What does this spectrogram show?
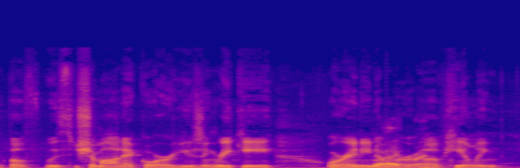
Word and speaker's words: Reiki: I call it Reiki. Yeah. Reiki.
